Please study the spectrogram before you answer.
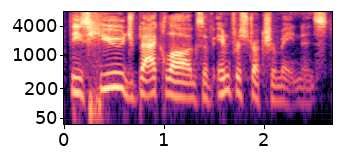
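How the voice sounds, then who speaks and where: A man's voice: fairly high pitch, very animated, moderate pace, a bit bright, breathy edge. An American man in his forties explaining his views earnestly and with conviction as an interview guest. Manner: earnest, opinionated, uses rhetorical contrasts. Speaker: podcast guest, advocate for towns.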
